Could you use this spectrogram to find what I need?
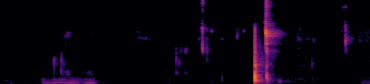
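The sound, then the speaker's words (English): A soft hum, then small wet mouth clicks and a couple of sharp slurping gulps as someone sips and swallows a beer from Black Stack Brewing of St. Paul, Minnesota, followed by one faint click in otherwise quiet surroundings. “So today's beer, let me take another sip.”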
